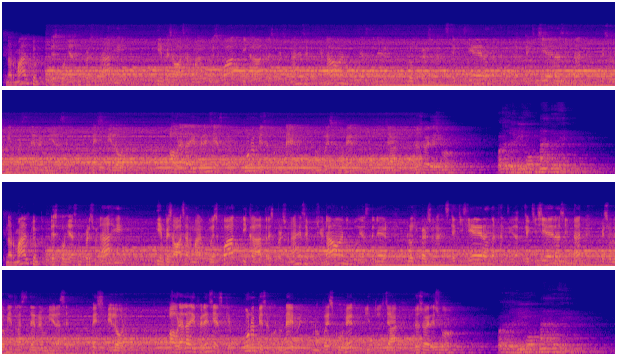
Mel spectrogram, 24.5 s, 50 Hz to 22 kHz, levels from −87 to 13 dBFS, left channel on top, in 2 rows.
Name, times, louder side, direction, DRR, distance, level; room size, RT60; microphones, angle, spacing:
voice 1, 0.0-2.5 3.1-13.6 14.0-14.8 15.6-21.3, right 4 dB, 65° right, 11 dB, 1.1 m, -26 dB
sound 1, 0.8-20.7, left 3 dB, 20° left, 0.7 m, -24 dB
voice 2, 10.6-11.2 20.8-21.0 22.2-23.5, left 1 dB, 55° left, -6 dB, 4.5 m, -27 dB
28.0 x 21.5 x 5.1 m, 2.5 s
head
